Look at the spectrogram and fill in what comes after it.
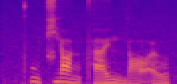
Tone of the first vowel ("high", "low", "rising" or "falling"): falling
